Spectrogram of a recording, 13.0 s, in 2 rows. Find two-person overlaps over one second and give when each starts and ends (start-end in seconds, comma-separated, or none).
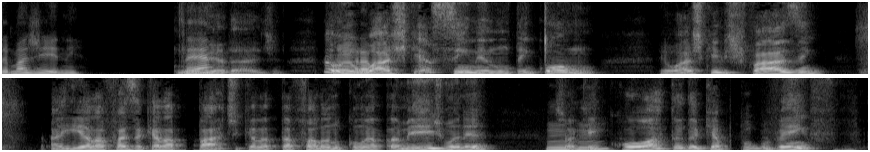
none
